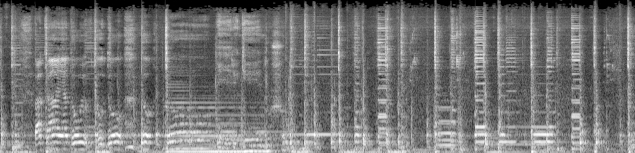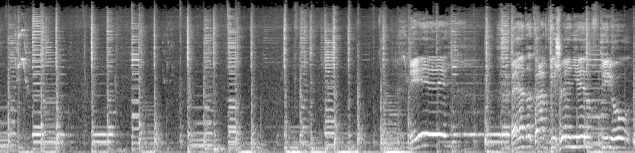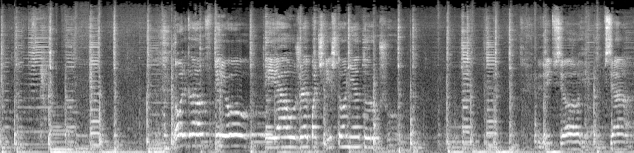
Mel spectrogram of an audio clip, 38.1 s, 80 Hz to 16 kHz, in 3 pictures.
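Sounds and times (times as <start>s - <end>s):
acoustic guitar reggae strumming: 0.0s - 38.0s
person singing: 0.6s - 6.2s.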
